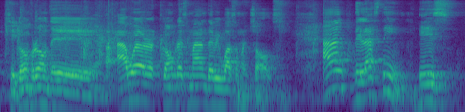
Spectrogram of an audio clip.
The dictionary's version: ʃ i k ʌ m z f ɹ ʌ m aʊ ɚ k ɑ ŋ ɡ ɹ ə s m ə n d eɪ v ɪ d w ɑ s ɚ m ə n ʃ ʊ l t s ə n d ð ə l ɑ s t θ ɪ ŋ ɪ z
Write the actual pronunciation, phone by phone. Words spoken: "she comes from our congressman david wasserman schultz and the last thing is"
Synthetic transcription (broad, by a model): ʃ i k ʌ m f ɹ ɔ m aʊ ɚ k ɑ ŋ ɡ ɹ ə s m ə n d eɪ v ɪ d w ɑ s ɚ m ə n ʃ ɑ l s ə n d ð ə l ɑ s t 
